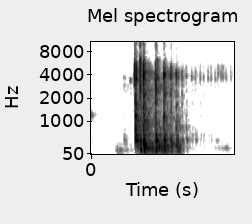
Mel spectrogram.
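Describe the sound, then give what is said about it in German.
A door opens with a short, clattering rattle of the handle and frame, loud for about half a second and then fading quickly into quiet, as the speaker's daughter comes in through it. “da kommt gerade meine Tochter zur Tür rein.”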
